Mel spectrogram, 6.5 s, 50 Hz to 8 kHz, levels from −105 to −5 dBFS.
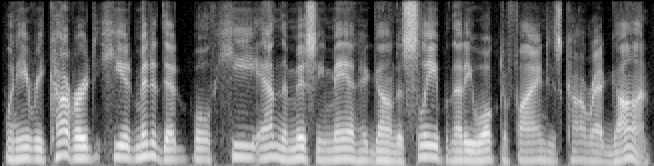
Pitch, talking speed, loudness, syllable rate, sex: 130 Hz, 230 wpm, -20 LUFS, 5.5 syllables/s, male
